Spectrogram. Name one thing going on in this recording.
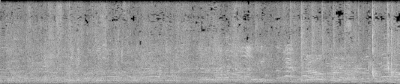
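A crowd of young people chatters and shouts loudly all around.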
